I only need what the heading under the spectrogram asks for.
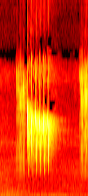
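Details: Common tailorbird producing one fast burst of six loud, sharp high notes in even rhythm, preceded by a soft hiss and followed by the start of another burst, over a low steady hum.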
